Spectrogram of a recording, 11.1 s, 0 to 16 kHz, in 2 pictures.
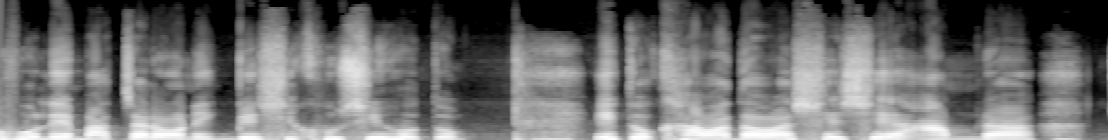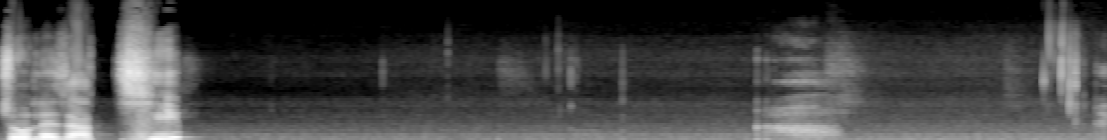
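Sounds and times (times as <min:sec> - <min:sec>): breathy whisper: 0:09.3 - 0:10.0.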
